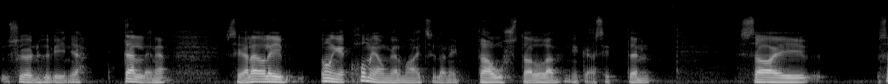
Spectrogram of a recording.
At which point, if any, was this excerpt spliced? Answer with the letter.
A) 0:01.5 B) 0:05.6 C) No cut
A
